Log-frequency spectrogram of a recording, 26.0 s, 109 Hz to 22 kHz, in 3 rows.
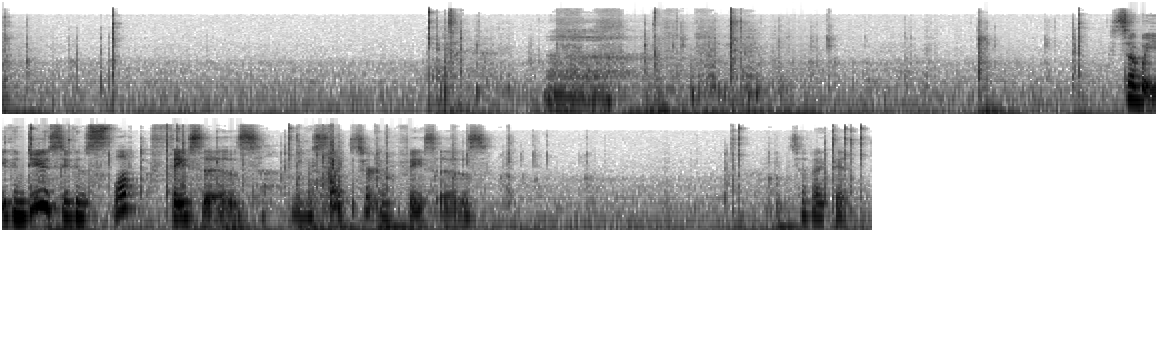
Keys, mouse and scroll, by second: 0.1 w, 3.5 click, 5.0 Delete, 9.2 alt+click, 10.3 right click, 11.1 alt+click, 11.8 b, 14.5 click, 15.2 shift+click, 15.3 alt+click, 15.4 >, 15.6 >, 16.1 alt+click, 16.2 alt+right click, 16.2 alt+middle click, 16.3 alt+click, 16.4 q, 16.5 alt+click, 16.6 shift+click, 16.7 alt+click, 16.8 shift+click, 16.9 shift+click, 16.9 shift+click, 17.3 alt+click, 17.4 b, 17.8 alt+click, 18.0 click, 18.1 alt+click, 18.2 alt+click, 18.2 alt+right click, 19.0 click, 19.1 alt+right click, 19.3 alt+right click, 19.4 w, 20.0 click, 20.6 alt+click, 21.0 alt+right click, 21.3 alt+click, 21.6 alt+right click, 21.6 click, 21.7 alt+right click, 22.3 click, 22.4 alt+right click, 22.4 r, 22.7 click, 23.1 click, 23.1 alt+click, 23.4 right click, 23.4 click, 23.6 click, 23.7 alt+click, 24.0 right click, 24.1 alt+click, 24.3 right click, 24.4 alt+click, 24.4 alt+click, 24.5 click, 24.7 shift+click, 24.8 click, 25.0 click, 25.3 shift+click, 25.4 shift+click, 25.5 alt+click, 25.5 shift+click, 25.7 alt+click, 25.9 b.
